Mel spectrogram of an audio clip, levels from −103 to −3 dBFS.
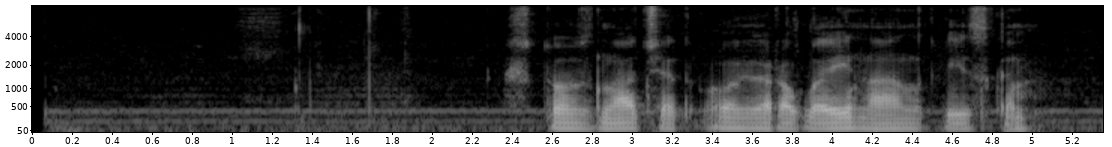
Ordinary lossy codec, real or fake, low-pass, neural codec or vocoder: none; fake; none; codec, 16 kHz, 8 kbps, FreqCodec, larger model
